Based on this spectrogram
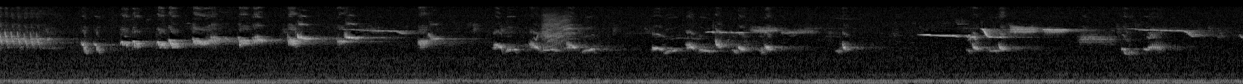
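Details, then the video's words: Grey-capped greenfinch, catching crickets to feed its young, gives a lively run of twittering chirps, short rising and falling notes and brief buzzy trills that continue without pause, with a soft low hum beneath. "Grey-capped greenfinch Birds, Catch a Crickets for your child to eat"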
